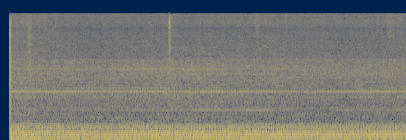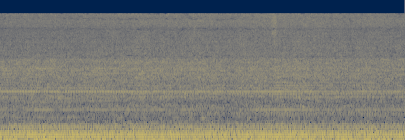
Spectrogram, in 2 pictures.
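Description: Jet airliner cabin noise during takeoff and initial climb: the engines at takeoff power and the airframe give a loud, steady rumble, with a faint steady whine above it.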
